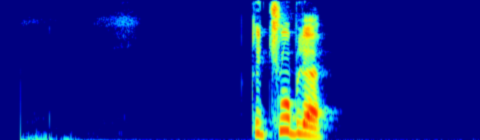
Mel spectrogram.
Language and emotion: Russian, angry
